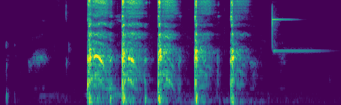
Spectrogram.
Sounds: Cough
